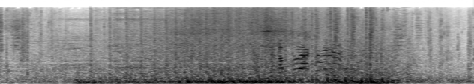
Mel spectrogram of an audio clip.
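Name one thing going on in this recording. A gun fires repeatedly with a loud, roaring blast.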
